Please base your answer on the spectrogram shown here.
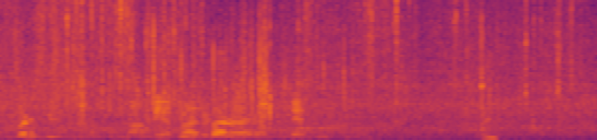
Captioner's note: crew chattering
